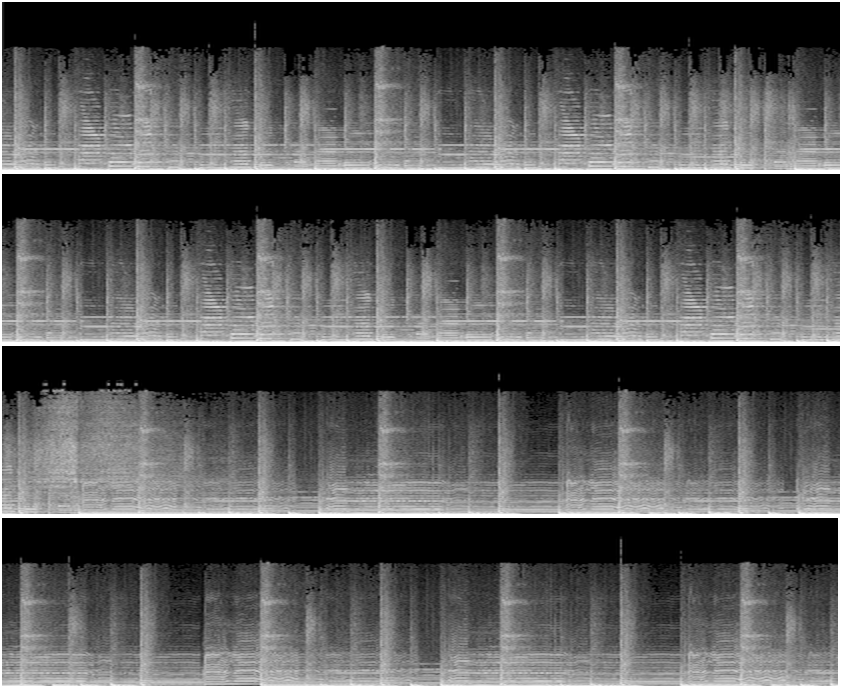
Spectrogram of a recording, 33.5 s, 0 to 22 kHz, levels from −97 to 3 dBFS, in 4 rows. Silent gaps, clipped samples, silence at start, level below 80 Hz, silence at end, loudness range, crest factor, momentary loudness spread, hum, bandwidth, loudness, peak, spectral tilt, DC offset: none; under 0.1%; 0 s; -18 dBFS; 0 s; 2 LU; 10 dB; 4 LU; none; 16 kHz; -12 LUFS; 0 dBFS; -5.5 dB/octave; under 0.1%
